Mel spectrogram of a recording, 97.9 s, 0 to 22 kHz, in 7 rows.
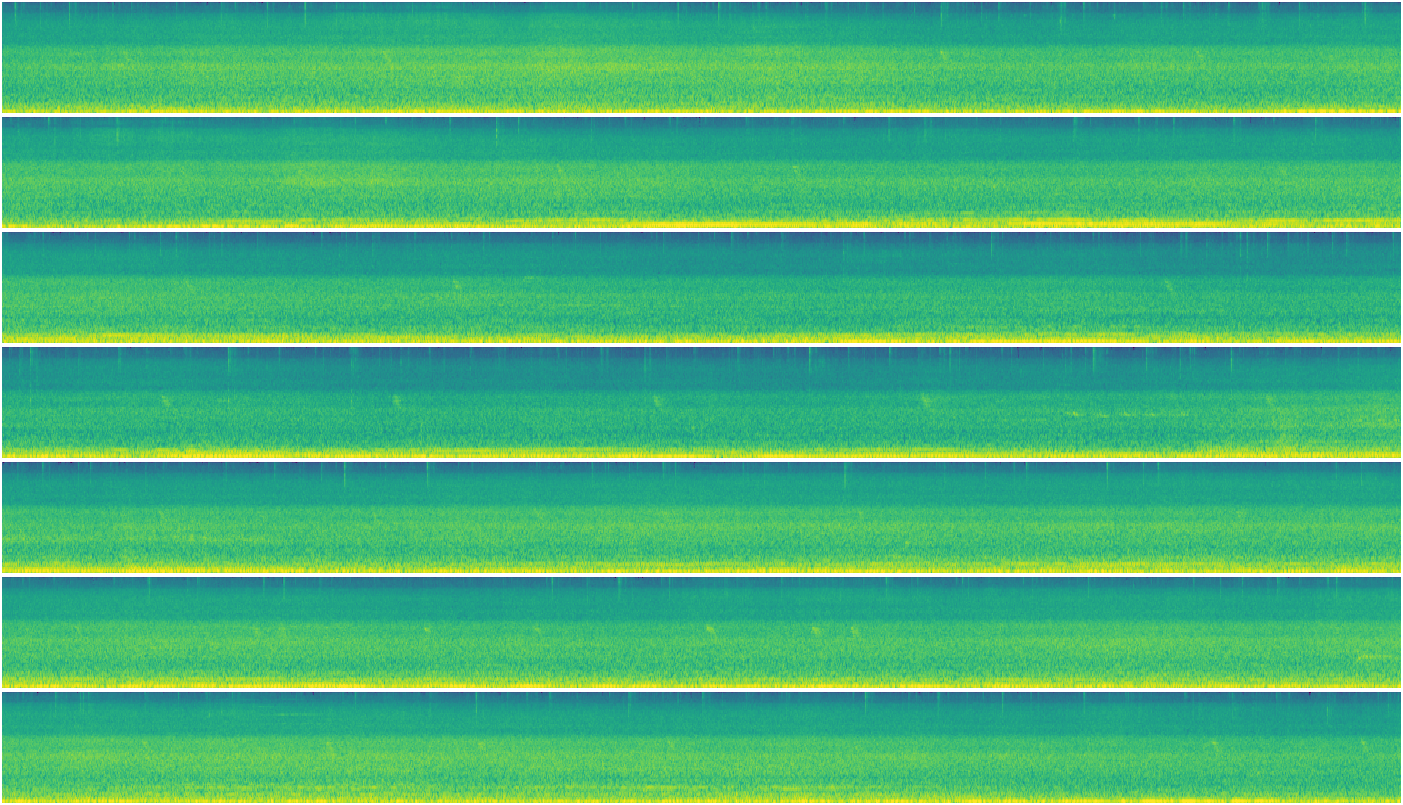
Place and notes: Yilan City, Taiwan - Place the morning
Place the morning, Rainy Day, Traffic Sound, Birdcall, Binaural recordings, Zoom H4n+ Soundman OKM II
Yilan City, Yilan County, Taiwan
